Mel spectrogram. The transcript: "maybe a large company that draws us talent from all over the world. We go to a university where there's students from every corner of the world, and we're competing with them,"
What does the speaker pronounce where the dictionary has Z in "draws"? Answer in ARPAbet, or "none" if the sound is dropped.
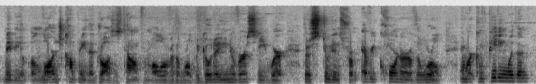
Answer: Z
